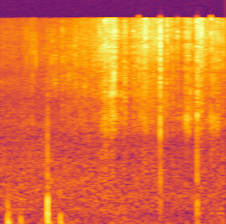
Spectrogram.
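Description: Faint rustling and crackling of phlox leaves and stems as a young shoot is picked off the plant by hand, with a few soft knocks in the first half-second.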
